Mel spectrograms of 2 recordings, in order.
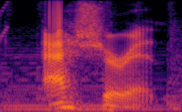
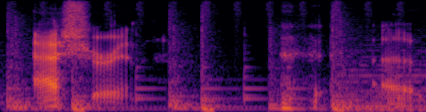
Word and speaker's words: Asherin: They sent me the pronunciation, Asherin. There we go, Asherin.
